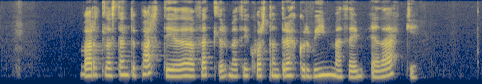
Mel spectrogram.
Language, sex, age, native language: Icelandic, female, 40-49, Icelandic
